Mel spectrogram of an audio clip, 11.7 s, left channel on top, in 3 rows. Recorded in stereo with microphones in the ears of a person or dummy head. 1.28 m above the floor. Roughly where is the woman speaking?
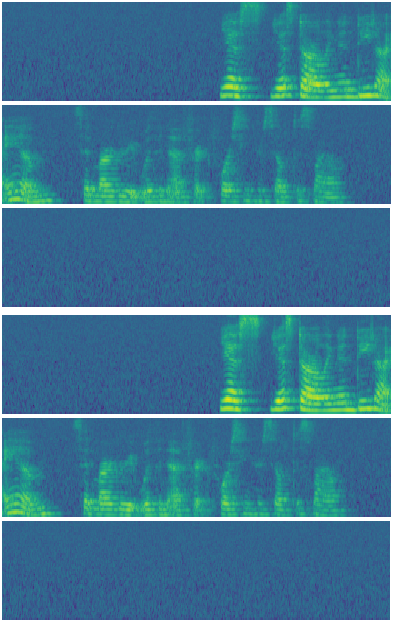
Right.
